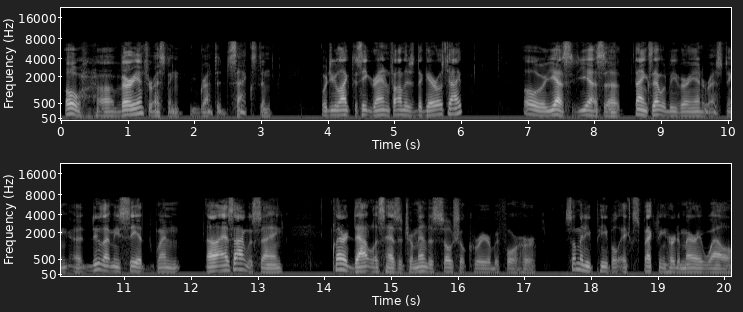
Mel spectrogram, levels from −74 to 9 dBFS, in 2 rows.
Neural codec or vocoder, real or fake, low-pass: none; real; 7.2 kHz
